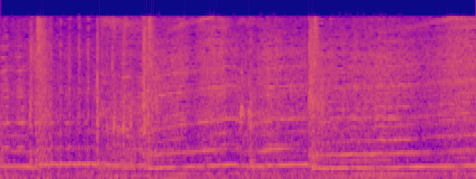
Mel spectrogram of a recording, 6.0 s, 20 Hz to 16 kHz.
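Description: Nissan GT-R engine in Gran Turismo 7 racing hard, a steady loud drone rising and dropping through gear changes with brief tire squeals, continuous throughout.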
